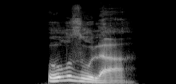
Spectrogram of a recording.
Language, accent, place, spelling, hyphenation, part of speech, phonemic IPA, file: German, Germany, Berlin, Ursula, Ur‧su‧la, proper noun, /ˈʊʁzula/, De-Ursula.ogg
- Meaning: a female given name, very popular in German-speaking countries from the 1930s to the 1960s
